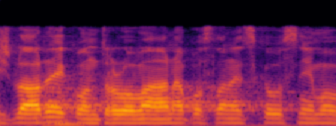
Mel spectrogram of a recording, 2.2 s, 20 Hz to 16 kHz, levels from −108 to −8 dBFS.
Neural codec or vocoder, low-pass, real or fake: none; 7.2 kHz; real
